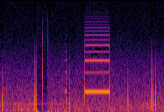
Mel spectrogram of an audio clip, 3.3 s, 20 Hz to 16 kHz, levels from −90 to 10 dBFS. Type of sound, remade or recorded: recorded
